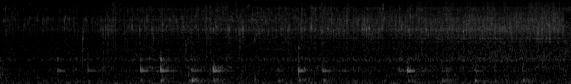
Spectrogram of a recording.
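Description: Roughly chopped ingredients fry in a hot pan for Aberdeen Angus beef tacos at a show cooking demonstration, giving a steady sizzle with scattered pops and stirring clatter, close and continuous, with no voices.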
